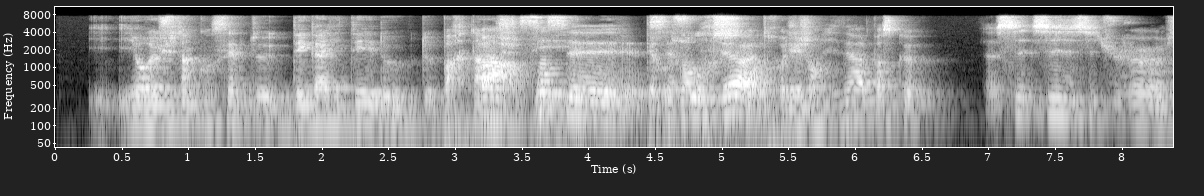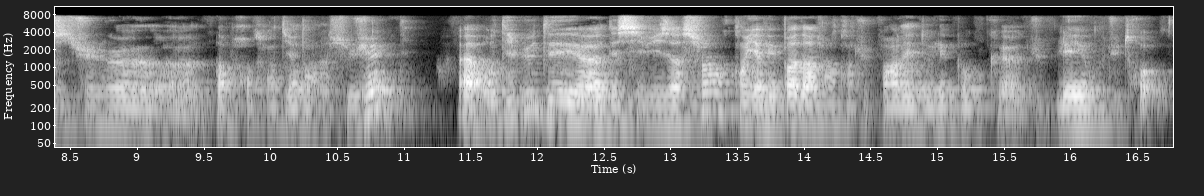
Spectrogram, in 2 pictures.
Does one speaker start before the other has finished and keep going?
Yes, from 3.2 s

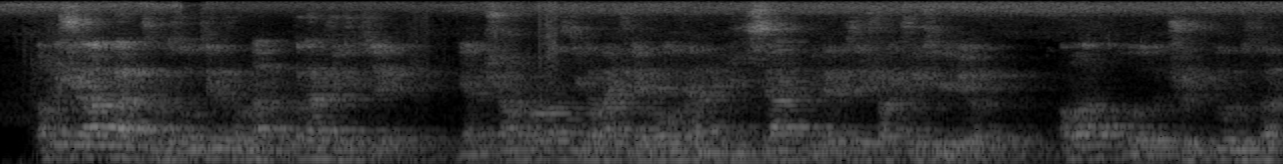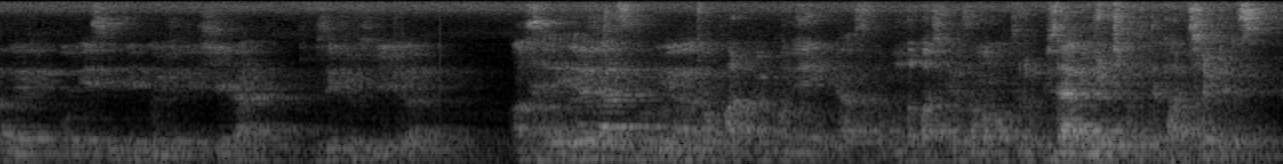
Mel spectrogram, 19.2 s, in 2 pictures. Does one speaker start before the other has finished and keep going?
Yes, from 13.7 s

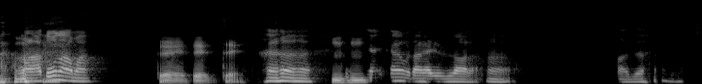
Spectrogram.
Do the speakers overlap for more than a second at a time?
No

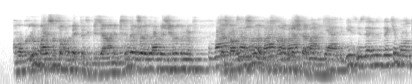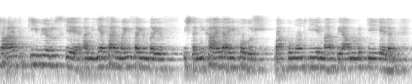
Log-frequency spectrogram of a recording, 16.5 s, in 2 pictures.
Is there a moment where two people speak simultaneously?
Yes, from 4.4 s

